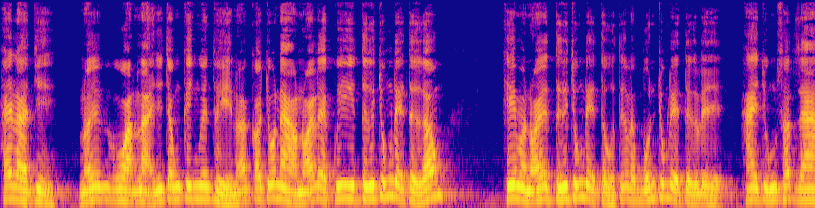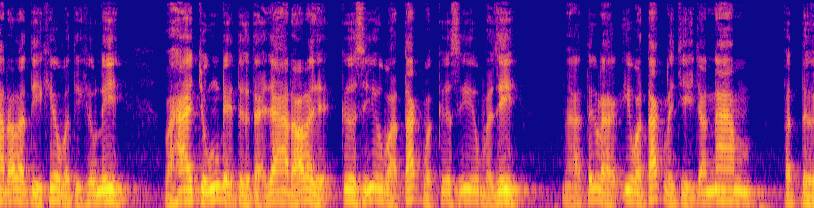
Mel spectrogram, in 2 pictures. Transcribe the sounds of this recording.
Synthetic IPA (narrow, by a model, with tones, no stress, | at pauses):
ha˧jlaː˨˩t͡ɕi˨˩nɔ˨˦jɣwa̰ː˧˨nla̰ː˧˨jɲɨ˧t͡ɕɔ˧wŋ͡mki˧ŋ̟ŋwi˧ənt̪ʰwi˧˩nɔ˨˦jkɔ˨˦t͡ɕo˨˦naː˨˩wnɔ˨˦jlaː˨˩kwi˧t̪ɨ˨˦t͡ɕʊ˨˦ŋ͡mɗḛ˧˨t̪ɨ˧˩xə˧wŋ͡m | xi˧maː˨˩nɔ˨˦ja˨˧˩t̪ɨ˨˦t͡ɕʊ˨˦ŋ͡mɗḛ˧˨t̪ɨ˧˩t̪ɨ˦˥k̚laː˨˩ɓo˨˦nt͡ɕʊ˨˦ŋ͡mɗḛ˧˨t̪ɨ˧˩la˨˩˨haː˧jt͡ɕʊ˨˦ŋ͡mswə˦˥t̚zaː˧ɗɔ˨˦laː˨˩t̪i˧˩xi˧əwvaː˨˩t̪i˧˩xi˧əwni˧ | vaː˨˩ɦaː˧jt͡ɕʊ˨˦ŋ͡mɗḛ˧˨t̪ɨ˧˩t̪a̰ː˧˨jzaː˧ɗɔ˨˦laː˨˩˨kɨ˧si˨˦ʔi˧əwɓaː˨˩t̪a˦˥k̚vaː˨˩kɨ˧si˨˦ʔi˧əwɓaː˨˩zi˧ | a˨˦t̪ɨ˦˥k̚laː˨˩ʔi˧əwɓaː˨˩t̪a˦˥k̚laː˨˩t͡ɕi˧˩t͡ɕɔ˧naː˧mfə˨˩t̚t̪ɨ˨˧˩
